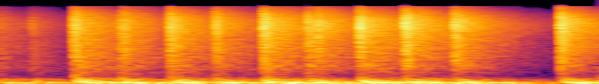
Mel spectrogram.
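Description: Colossal Hybrid Drums' sampled Mega Tom Ensemble played as a fast run of hits, about seven a second, deep and heavy. The Hype control is turned up high, adding an intense scoop for a mega-hyped sound.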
